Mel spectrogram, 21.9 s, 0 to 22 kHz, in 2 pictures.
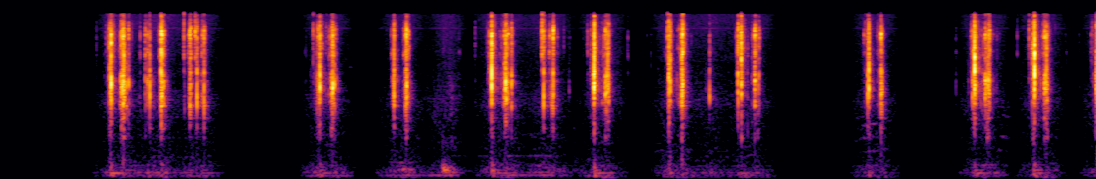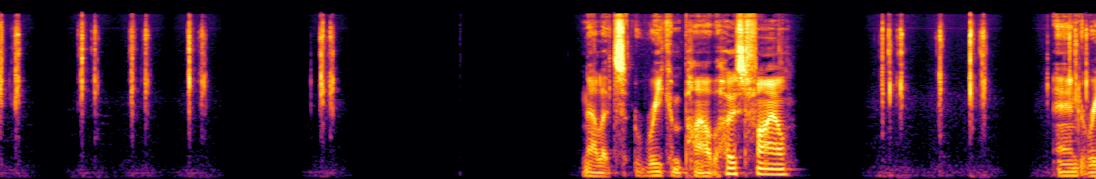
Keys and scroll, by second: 0.8-7.3 typing, 8.6 p, 9.6 t, 10.2 d, 10.9 d, 11.7 s, 14.0 p, 15.5 p, 19.7 b, 20.6 r, 21.6 b.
